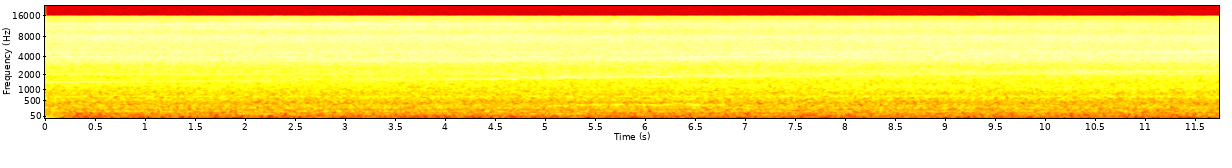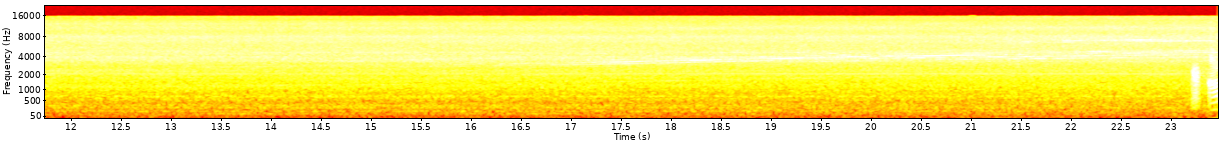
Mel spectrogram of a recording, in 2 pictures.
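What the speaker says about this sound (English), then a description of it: "Okay, engine number 1 now coming to life." A jet engine spools up in the X-Plane 11 flight simulator, a steady broadband roar with a faint rising whine that climbs slowly throughout, even and sustained with no voices.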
